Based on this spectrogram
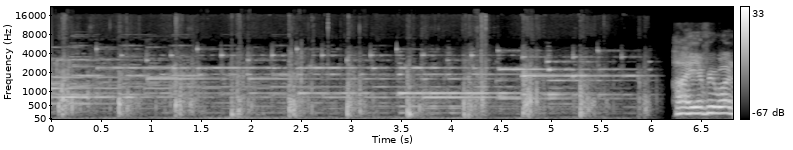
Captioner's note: eerie music; aliens marching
